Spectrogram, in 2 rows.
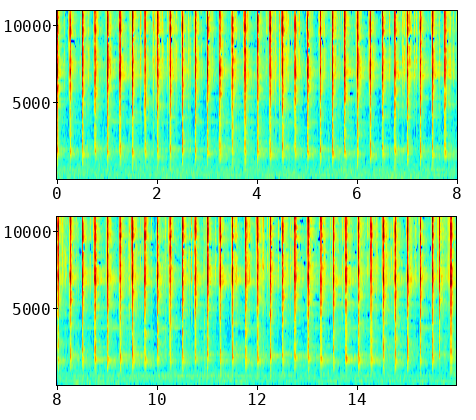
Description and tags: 120BPM Bicycle Chain Loop dry
This loop was recorded at home with Zoom H4n and my bicycle's chain, you all know this sound probably )
Then it was quantized and processed with eq plugin as hi-pass filter.
There is also 'gated' version of this loop in this pack.
bicycle, loop, percussion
